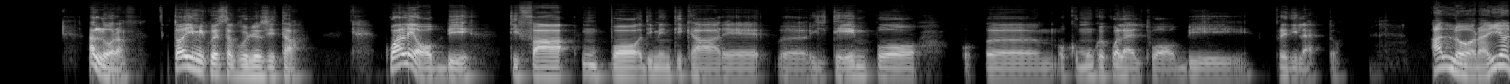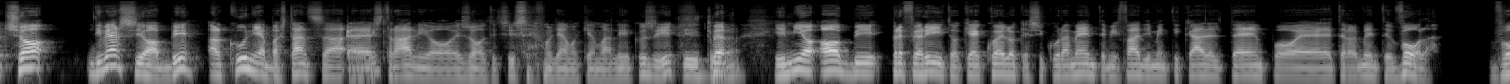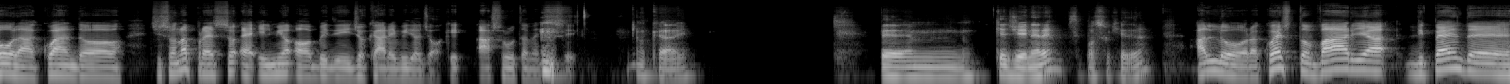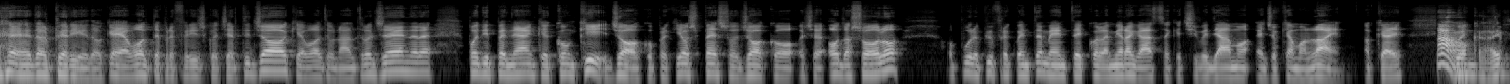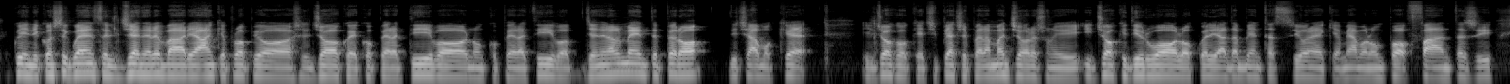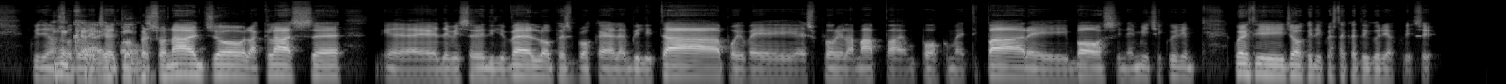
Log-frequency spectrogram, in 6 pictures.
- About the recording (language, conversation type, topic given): Italian, podcast, Quale hobby ti fa dimenticare il tempo?
- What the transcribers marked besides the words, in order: other background noise; "Okay" said as "kay"; laughing while speaking: "se"; chuckle; tapping; chuckle; "proprio" said as "propio"; laughing while speaking: "Okay"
